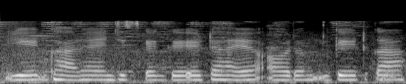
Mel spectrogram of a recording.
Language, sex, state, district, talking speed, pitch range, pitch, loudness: Hindi, female, Himachal Pradesh, Shimla, 130 wpm, 205-215 Hz, 210 Hz, -15 LUFS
